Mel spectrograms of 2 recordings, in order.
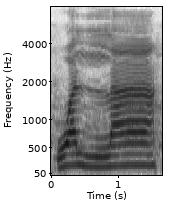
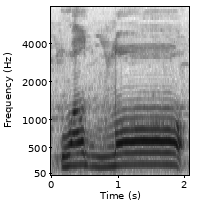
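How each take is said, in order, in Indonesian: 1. Huruf L dibaca tipis dan ringan. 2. Huruf L dibaca tebal dan gelap. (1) "bukan walla" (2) "jadi dibaca tebal ini lo"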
